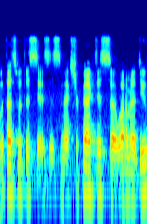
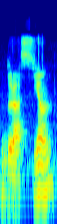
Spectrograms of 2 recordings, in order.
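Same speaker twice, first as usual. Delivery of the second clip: Duración stressed on the final CIÓN; stress on last syllable; slower than usual. Shown as a demonstration. Teacher explaining the accent over the O, Duración stressed on CIÓN. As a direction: lift and lean on CIÓN in Duración. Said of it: "the stress is over the last syllable".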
